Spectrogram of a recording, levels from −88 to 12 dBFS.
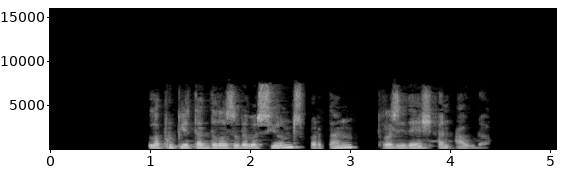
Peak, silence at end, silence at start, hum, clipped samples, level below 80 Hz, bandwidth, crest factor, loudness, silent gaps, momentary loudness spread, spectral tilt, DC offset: -2 dBFS; 0.7 s; 1 s; none; under 0.1%; -58 dBFS; 7.8 kHz; 18 dB; -17 LUFS; 3.09-3.27 s; 9 LU; -5 dB/octave; under 0.1%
